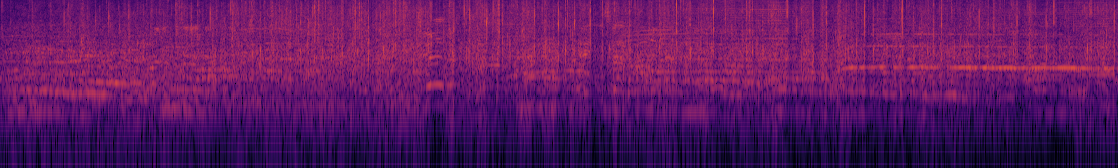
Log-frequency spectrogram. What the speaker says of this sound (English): Peter Van Petegem receiving the applause of a large crowd here in Meerbeker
